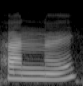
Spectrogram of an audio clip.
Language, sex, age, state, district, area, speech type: Bodo, female, 30-45, Assam, Chirang, rural, spontaneous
